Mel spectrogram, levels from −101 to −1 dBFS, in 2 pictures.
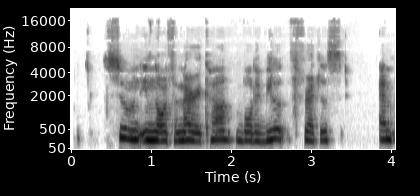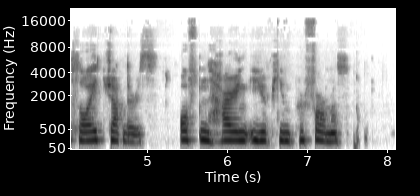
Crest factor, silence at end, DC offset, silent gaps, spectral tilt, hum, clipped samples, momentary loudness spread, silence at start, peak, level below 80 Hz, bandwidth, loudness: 16 dB; 0.65 s; under 0.1%; none; -5.5 dB/octave; none; under 0.1%; 13 LU; 0.4 s; -2 dBFS; -68 dBFS; 16.5 kHz; -19 LUFS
